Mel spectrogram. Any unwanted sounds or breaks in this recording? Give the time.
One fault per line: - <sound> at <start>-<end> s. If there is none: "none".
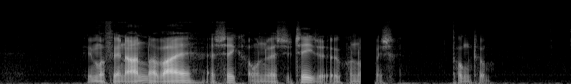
- dropout at 3.6-3.8 s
